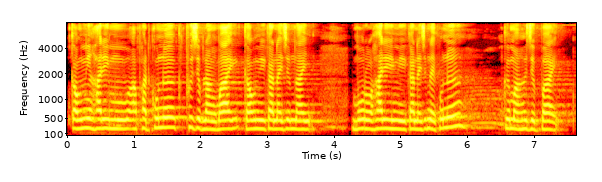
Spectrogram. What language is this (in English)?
Bodo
